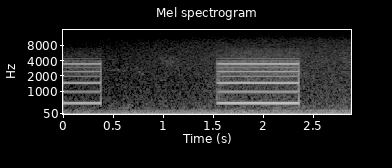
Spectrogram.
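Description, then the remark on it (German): A telephone ringing tone heard down the line as a call to a mobile number goes unanswered, with no mailbox: two buzzy, steady electronic pulses, a short one and then a longer one, over a low background hum, with no voice. “Justus ließ es 8-mal klingeln. Dann legte er enttäuscht auf.”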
